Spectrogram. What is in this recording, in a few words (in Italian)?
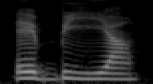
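"ebbia", lingua sarda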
